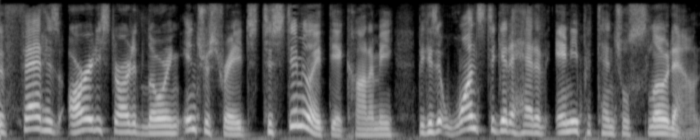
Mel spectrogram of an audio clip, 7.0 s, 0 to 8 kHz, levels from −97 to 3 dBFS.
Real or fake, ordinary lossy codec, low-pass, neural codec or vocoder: real; MP3, 64 kbps; 7.2 kHz; none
